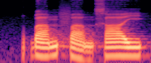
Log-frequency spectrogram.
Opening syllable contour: rising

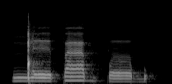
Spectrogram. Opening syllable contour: low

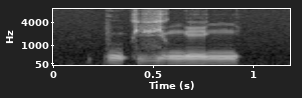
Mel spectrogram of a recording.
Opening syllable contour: falling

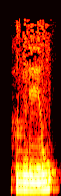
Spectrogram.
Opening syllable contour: low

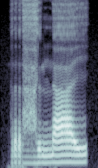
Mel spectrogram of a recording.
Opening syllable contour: low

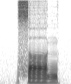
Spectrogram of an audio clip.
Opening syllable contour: low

